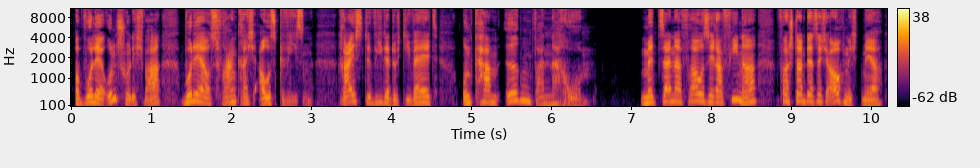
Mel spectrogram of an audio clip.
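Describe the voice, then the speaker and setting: A man with a bright, fairly high voice hosts a podcast. He tells history conversationally, in a close, dry recording. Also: big pitch swings, moderate pace, no room sound. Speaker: podcast host.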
